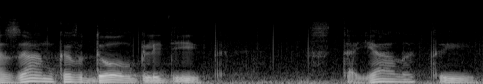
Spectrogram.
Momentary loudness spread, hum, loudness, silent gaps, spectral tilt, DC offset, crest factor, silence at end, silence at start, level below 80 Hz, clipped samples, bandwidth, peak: 21 LU; none; -24 LUFS; none; -9.5 dB/octave; under 0.1%; 16 dB; 0 s; 0 s; -38 dBFS; under 0.1%; 11 kHz; -6 dBFS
